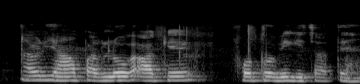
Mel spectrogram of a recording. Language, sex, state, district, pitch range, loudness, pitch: Hindi, male, Bihar, Samastipur, 175-190 Hz, -25 LUFS, 180 Hz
